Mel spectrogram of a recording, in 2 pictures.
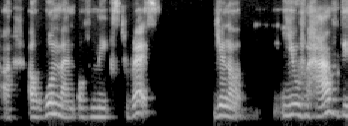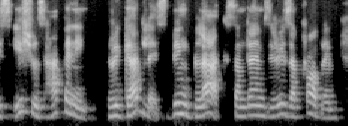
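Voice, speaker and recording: Emphatic woman host, lower voice. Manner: animated, emphatic, addresses guest directly. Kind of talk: casual conversational interview.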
